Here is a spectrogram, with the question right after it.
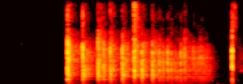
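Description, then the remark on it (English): A rapid clatter of many small hard dice tumbling out of a dice bag and rattling together for about a second, with one last die clicking down after a brief pause. Fairly loud, no voices. “I just forgot to empty out my dice bag.”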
